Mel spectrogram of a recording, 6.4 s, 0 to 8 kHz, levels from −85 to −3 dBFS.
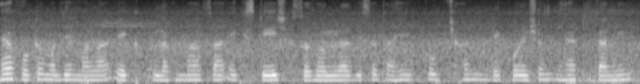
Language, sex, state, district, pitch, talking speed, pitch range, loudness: Marathi, male, Maharashtra, Pune, 170 Hz, 150 wpm, 165-175 Hz, -18 LUFS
